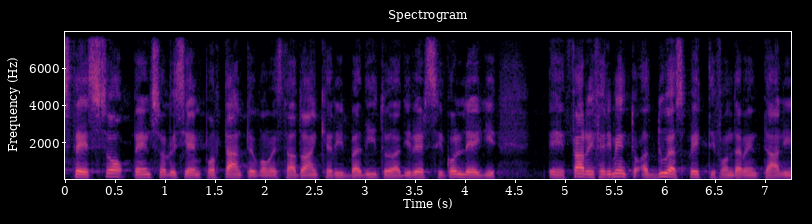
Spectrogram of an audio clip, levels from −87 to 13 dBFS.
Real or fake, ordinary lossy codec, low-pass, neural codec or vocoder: fake; none; none; codec, 16 kHz, 4 kbps, FunCodec, trained on LibriTTS, 50 frames a second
